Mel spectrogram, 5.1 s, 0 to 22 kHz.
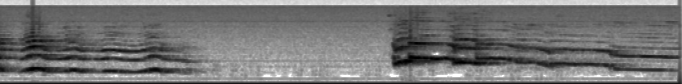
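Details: A 13.5-week-old Weimaraner puppy howls in his kennel: two drawn-out wavering howls, the second starting higher and sliding downward, separated by about a second of quiet, over a constant low hum.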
